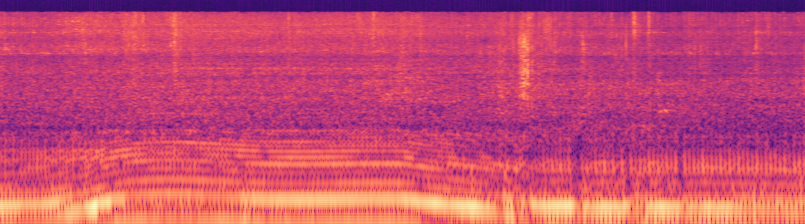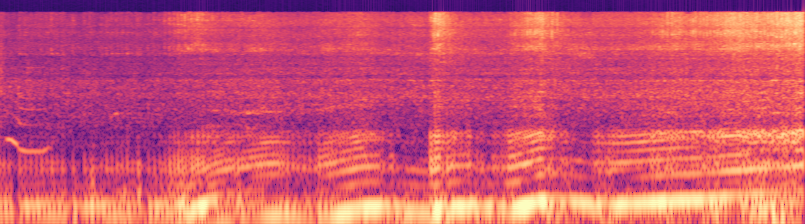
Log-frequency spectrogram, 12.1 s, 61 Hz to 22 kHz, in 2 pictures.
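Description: Second-generation Mazda RX-7's 13B rotary engine revving repeatedly as the car moves slowly: one held rev in the first few seconds, then several short revs, the last climbing higher near the end.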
